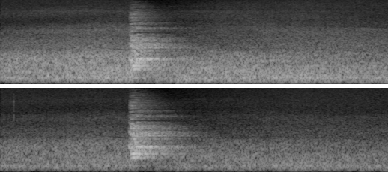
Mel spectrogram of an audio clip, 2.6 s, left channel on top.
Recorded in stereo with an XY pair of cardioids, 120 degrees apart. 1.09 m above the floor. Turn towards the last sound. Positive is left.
turn(degrees=-30)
